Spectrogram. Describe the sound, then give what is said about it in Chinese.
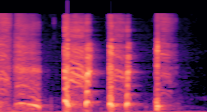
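An elderly man coughs in several harsh, raspy bouts, some of them doubled, separated by short pauses, with no talk around them. “你怎么咳嗽了？你不舒服？”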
